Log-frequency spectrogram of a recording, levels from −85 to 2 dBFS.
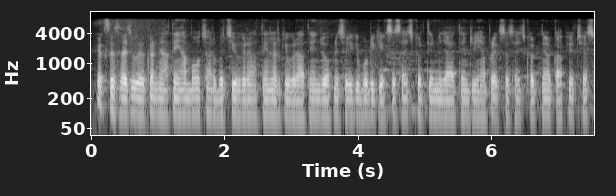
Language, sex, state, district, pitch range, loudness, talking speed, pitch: Hindi, female, Bihar, Saharsa, 95-100 Hz, -19 LUFS, 310 wpm, 100 Hz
